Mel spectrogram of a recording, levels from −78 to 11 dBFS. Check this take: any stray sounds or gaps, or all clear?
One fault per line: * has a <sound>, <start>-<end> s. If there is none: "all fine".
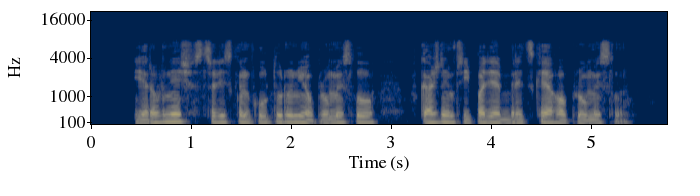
all fine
